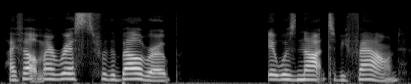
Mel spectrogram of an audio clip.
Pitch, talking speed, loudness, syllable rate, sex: 215 Hz, 205 wpm, -17 LUFS, 4.6 syllables/s, female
